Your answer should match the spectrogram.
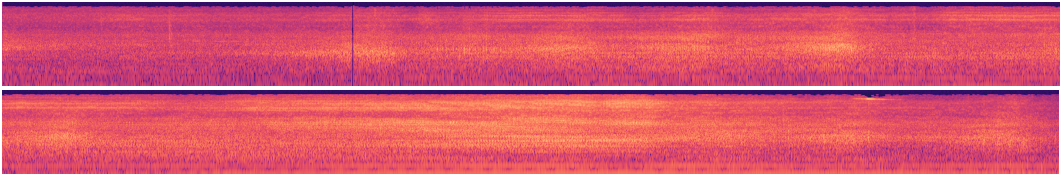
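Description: City street traffic with a heavy vehicle's engine running close by, a steady low drone. It grows louder in the second half and is loudest about two-thirds of the way through.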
